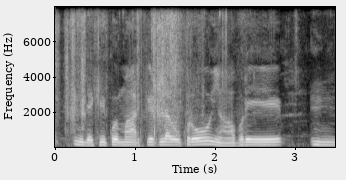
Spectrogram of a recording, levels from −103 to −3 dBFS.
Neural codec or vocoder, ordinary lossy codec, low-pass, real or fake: none; none; none; real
